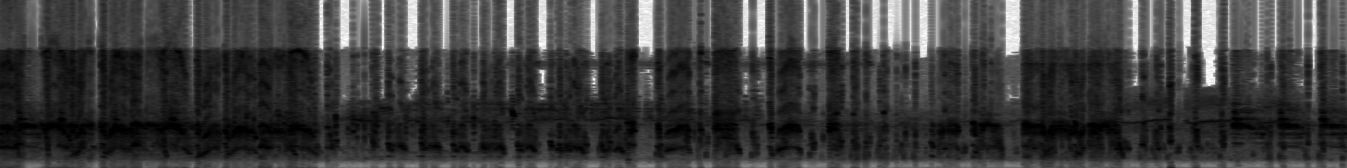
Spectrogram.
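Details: Swiftlet calls played to attract swiftlets: a dense, nonstop chatter of overlapping high twittering chirps over a steady, thin, high-pitched whine, with sharp clicks scattered throughout.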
